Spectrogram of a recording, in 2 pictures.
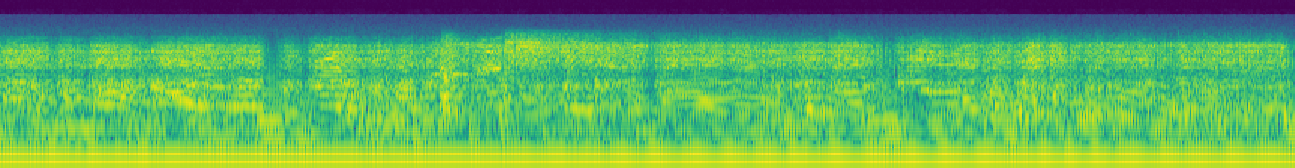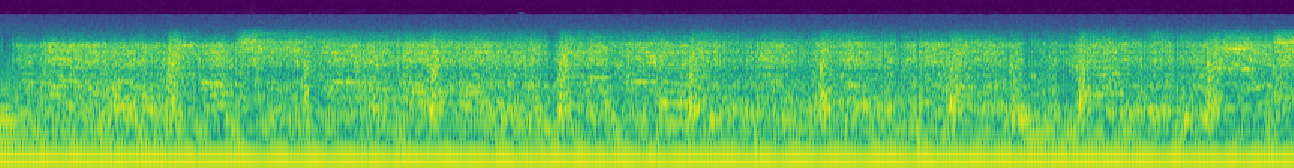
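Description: Live rock band playing, with electric guitars and a drum kit.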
